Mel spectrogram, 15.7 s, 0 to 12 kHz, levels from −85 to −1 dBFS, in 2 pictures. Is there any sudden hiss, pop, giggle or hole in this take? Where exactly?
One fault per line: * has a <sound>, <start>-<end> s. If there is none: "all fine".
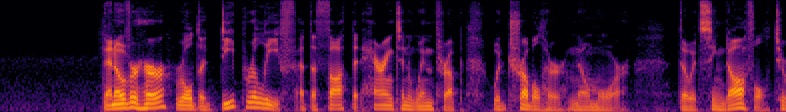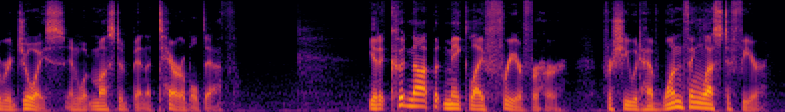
all fine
